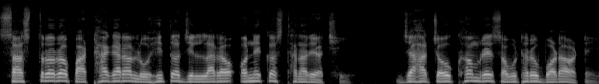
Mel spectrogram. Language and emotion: Odia, neutral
